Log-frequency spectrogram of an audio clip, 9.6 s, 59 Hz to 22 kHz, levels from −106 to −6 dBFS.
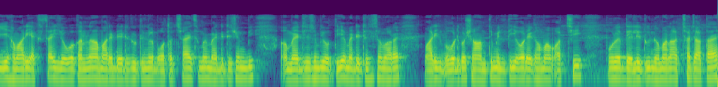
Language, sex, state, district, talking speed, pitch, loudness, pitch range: Hindi, male, Chhattisgarh, Raipur, 245 wpm, 110 Hz, -19 LUFS, 105-110 Hz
